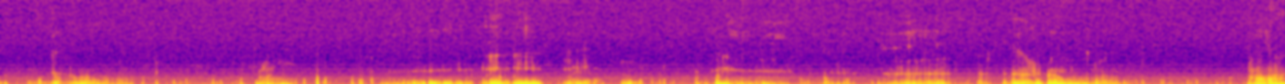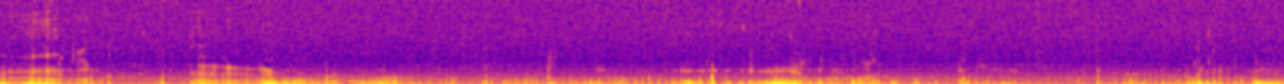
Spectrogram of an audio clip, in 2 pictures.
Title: stomach growling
